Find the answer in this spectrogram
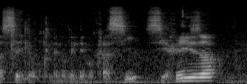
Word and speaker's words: Syriza: La Nea Dimokratia, ça c'est donc la nouvelle démocratie, Syriza, Riza, il faut marquer le R, la Rissi, donc dorée, Afri, voilà, Laos, etc., etc., etc.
